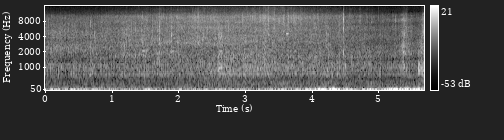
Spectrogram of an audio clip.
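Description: Steady crackling hiss of light rain falling, with a low rumble building in the last second or two.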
